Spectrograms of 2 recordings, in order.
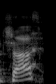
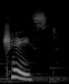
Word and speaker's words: chaste: kiss, mwah, mwah, mwah, like, how, like a chast kiss is like it's quick, like, you know, right? It's like the mwah, mwah, mwah kind of thing, right? It's The pronounced chaste.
